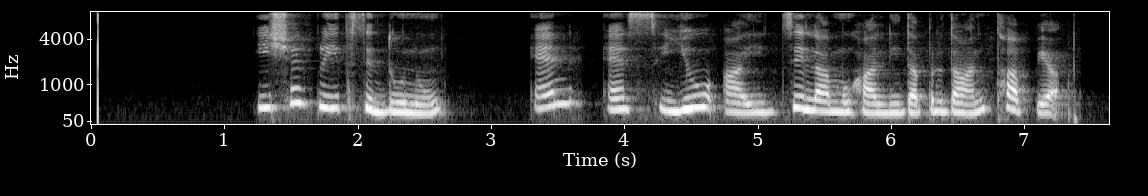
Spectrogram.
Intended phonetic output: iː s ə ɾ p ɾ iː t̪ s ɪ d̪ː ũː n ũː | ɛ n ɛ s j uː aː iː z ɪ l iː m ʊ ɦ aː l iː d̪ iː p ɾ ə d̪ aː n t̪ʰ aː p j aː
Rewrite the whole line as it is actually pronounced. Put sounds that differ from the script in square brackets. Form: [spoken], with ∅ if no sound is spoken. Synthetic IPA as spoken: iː [ʃ] ə ɾ p ɾ iː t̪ s ɪ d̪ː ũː n ũː | ɛ n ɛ s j uː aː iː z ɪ l [aː] m ʊ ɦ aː l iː d̪ [aː] p ɾ ə d̪ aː n t̪ʰ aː p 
